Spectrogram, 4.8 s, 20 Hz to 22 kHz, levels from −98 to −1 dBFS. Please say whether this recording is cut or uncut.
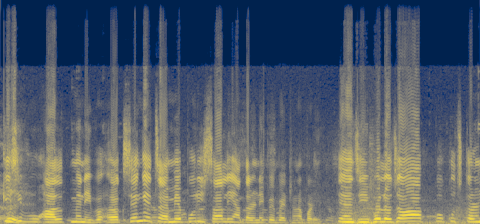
cut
